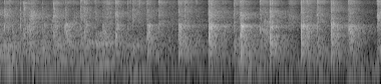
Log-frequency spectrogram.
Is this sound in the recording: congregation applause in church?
yes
